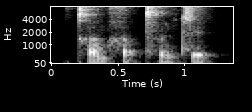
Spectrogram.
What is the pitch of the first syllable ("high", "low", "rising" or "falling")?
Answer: low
